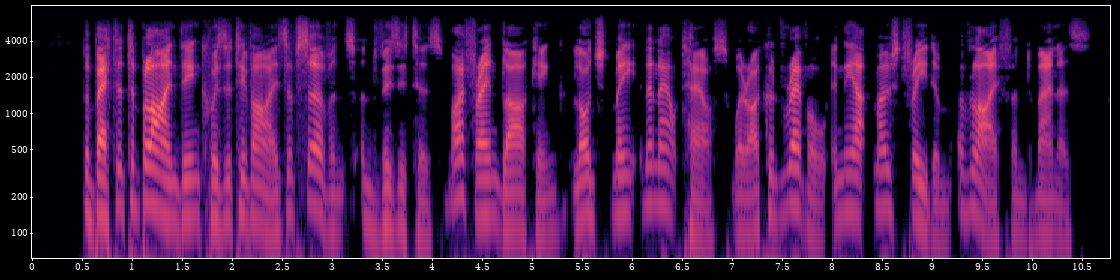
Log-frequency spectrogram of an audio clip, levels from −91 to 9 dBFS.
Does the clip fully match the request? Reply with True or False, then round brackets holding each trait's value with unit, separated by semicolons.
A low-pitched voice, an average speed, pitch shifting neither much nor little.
False (130 Hz; 180 wpm; 6.9 semitones)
